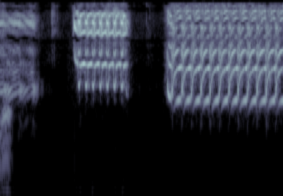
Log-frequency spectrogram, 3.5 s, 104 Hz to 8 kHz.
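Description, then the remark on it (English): A 1986 Galvatron toy figure with three settings, powered by a 9-volt battery, plays loud electronic sound effects: a brief falling tone, a short buzzy burst, then a longer rapid warbling siren-like effect, with short pauses between them and no voices. “I brought audio aids, and I put a 9-volt in Galvatron here. He has 3 settings, if you can believe it or not.”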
